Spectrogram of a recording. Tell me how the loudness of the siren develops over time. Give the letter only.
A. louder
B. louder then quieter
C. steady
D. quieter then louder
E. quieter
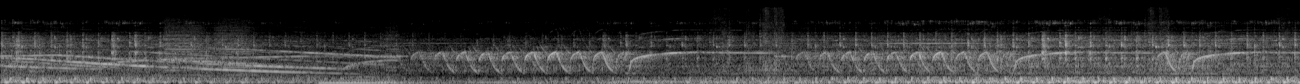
C.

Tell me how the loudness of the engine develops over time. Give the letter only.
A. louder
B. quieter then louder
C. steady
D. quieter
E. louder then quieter
B.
